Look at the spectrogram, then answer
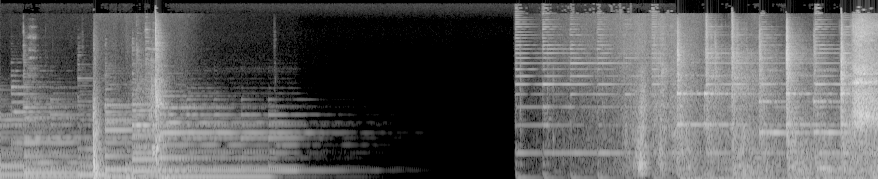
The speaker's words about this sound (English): Can you close the door, Mom? Quiet would be good for the resting, you know?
